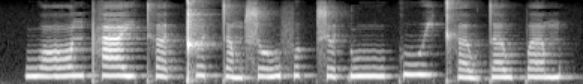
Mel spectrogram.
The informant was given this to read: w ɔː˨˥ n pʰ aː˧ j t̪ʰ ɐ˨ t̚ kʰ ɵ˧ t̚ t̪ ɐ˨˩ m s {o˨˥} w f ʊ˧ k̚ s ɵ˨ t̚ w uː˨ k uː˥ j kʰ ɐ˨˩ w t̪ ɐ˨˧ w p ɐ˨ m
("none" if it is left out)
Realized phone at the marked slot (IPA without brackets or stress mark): o˨˥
